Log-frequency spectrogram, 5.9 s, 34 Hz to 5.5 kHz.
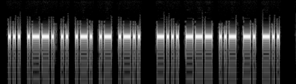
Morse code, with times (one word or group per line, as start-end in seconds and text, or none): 0.2-2.8 SPIRAL
3.1-5.6 BOUND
